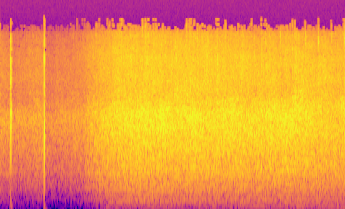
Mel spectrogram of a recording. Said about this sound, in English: Can we have a round of applause for Eric and everything he does here at Socrates in the City?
